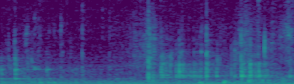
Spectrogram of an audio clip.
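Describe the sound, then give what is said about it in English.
A person drinks from a water bottle: faint plastic handling, then a few soft swallowing sips with light liquid sloshing, quiet and without any talking. “We could literally reach out and touch him, like I'm touching this water bottle and go take a drink.”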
